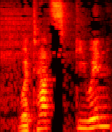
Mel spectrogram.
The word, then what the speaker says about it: Wetaskiwin: I'm going to butcher this name. Wetaskiwin? Wetaskiwin? – Nice. – You're Canadian. – Yeah. – Is that right? – Yeah, it sounds perfect.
